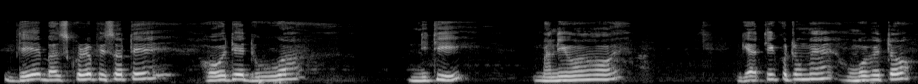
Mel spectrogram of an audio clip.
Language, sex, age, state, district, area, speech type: Assamese, male, 60+, Assam, Dibrugarh, rural, spontaneous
